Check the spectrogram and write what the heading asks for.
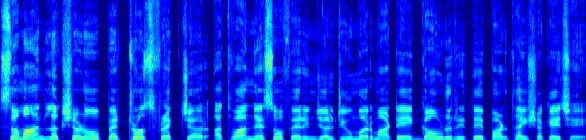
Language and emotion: Gujarati, neutral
